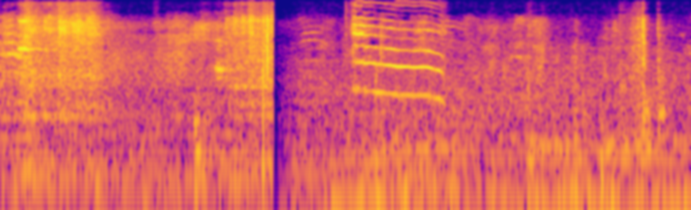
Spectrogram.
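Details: Kittens of rescued street mother cats, now grown and kept safe in a cat house, give a clear falling meow with stacked harmonics midway, over low rumbling background noise and earlier faint mewing.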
